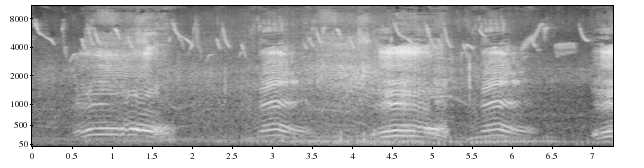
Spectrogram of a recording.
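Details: A herd of tame cows walking toward a field at the forest edge moo repeatedly, each call a rising-then-falling drawn-out bellow, with small birds chirping high above.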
